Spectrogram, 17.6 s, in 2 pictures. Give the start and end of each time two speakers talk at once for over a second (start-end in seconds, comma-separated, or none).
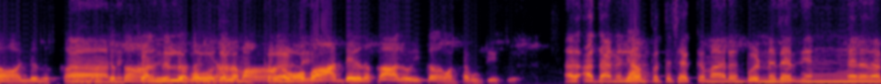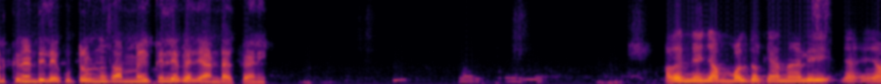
0.7-3.1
